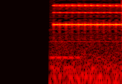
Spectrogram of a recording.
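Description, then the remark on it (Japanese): After a brief silence, a phone begins ringing with a steady, high-pitched electronic tone that flutters rapidly, fairly loud, with no voices. The phone lies on the ground about three meters away at night, its light blinking. “返事はない相変わらず音が鳴るだけである”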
